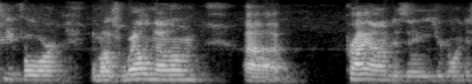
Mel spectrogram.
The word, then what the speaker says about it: prion: A prion, or as it was always pronounced prion. When I was going to school, and for years it was pronounced prion. The last 3 or 4 years, I've started hearing people pronounce it prion.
